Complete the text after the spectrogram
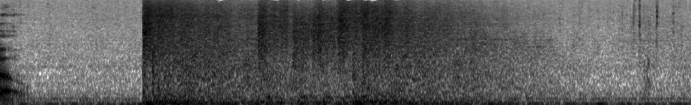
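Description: A smoke cloud bursts with a loud rushing whoosh that slowly fades.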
